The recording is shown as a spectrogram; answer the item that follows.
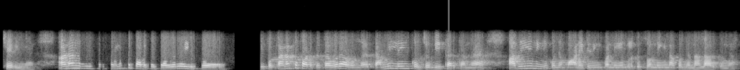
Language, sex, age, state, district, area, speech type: Tamil, female, 30-45, Tamil Nadu, Salem, urban, conversation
